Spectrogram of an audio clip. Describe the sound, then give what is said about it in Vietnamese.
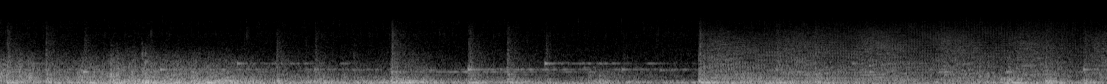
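Heavy rain falls steadily during a storm, a dense, unbroken wash of rainfall throughout. Low rolling rumbles of thunder swell and fade beneath it. No voices are present. “Đang chịu ảnh hưởng của bão, cho nên trời lúc nào cũng âm u, mưa rì rào suốt đêm ngày.”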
